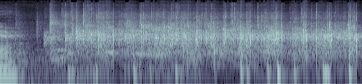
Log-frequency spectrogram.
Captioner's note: applause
